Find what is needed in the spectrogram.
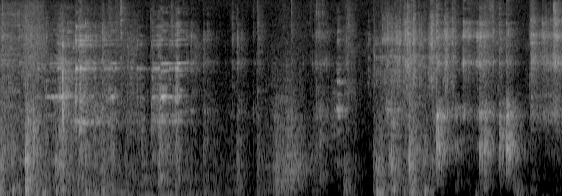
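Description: Glass candy jars being handled on a kitchen counter: a run of small clinks, knocks and rattles of glass and lids, with short ringing glass tones about half a second to a second and a half in.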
